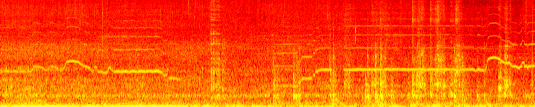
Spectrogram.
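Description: Ground paste added to a simmering Kerala shallot curry, ulli theeyal, sizzles and hisses continuously in the pan, with a faint tonal whine and occasional stirring scrapes underneath, close and moderately loud.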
